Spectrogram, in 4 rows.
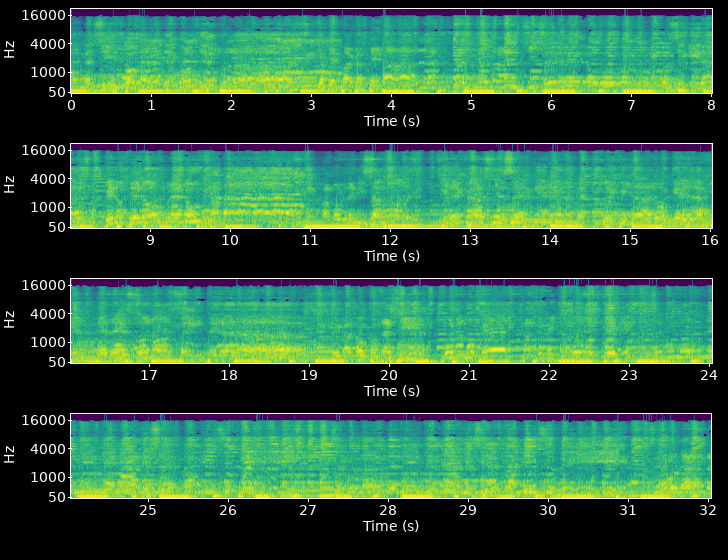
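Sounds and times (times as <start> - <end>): acoustic guitars playing: 0.0 - 32.0
steady bass line: 0.0 - 32.0.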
